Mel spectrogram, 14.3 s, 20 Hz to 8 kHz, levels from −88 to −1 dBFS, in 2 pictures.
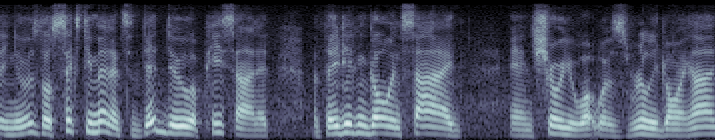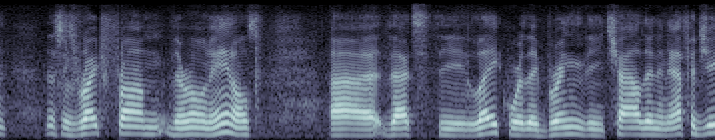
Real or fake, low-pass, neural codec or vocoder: fake; 7.2 kHz; codec, 16 kHz, 6 kbps, DAC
